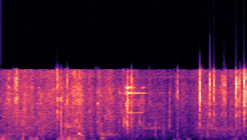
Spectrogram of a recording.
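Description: A metal climbing carabiner clinking against other gear as a rope is clipped through it: a short metallic ring a little past a second in and a sharp click at the end.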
